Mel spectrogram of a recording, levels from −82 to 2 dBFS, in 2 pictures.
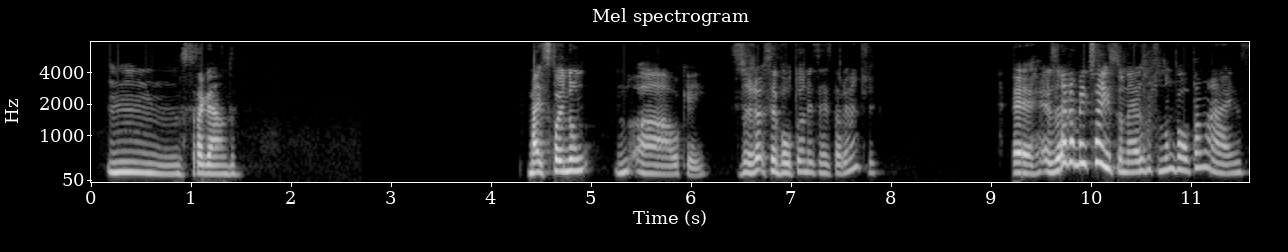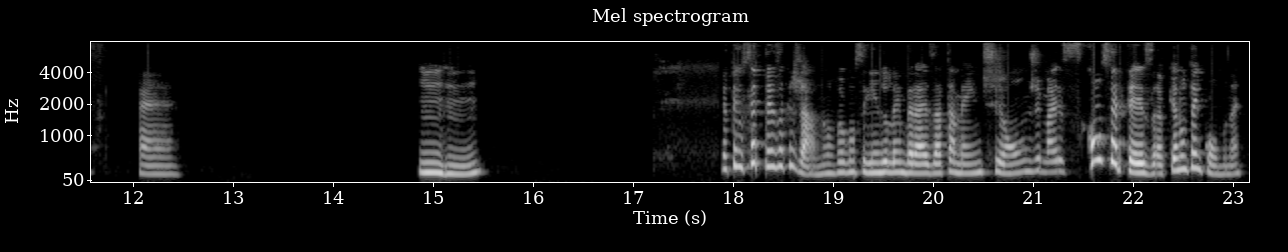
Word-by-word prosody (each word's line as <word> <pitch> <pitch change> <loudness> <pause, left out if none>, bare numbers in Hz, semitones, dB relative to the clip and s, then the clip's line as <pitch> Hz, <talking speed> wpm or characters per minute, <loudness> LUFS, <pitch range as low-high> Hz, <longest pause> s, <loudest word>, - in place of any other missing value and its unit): Hum, 210 -4 -1
estragado. 185 0 +1 2.9
Mas 210 +1 +5
foi 240 0 +6
num 250 +2 +3 0.4
ah 190 -5 -2
ok, 180 -1 -8 0.2
você 200 +2 -3
já 265 0 +2
você 245 - +2
voltou 210 +3 -1
nesse 210 -2 -7
restaurante? 210 - -7 1.3
É 210 +1 +2
é - - +2
geralmente 410 - +5
é 415 - +8
isso, 260 -7 +3
né. 220 0 -1
A - - +1
gente 250 -1 -6
não 270 +3 -1
volta 275 +4 -1
mais 210 -7 -5 0.5
é. 180 -1 -10 2.4
Uhum. 210 0 -2 2.3
Eu 285 - -3
tenho 340 -1 0
certeza 350 -4 0
que 360 - -6
já, 340 - -1
não 190 +2 -9
tô 215 +1 -5
conseguindo 220 -1 -1
lembrar 210 -3 +1
exatamente 205 +2 -4
onde, 220 +6 -5
mas 225 0 -6
com 435 +4 +4
certeza, 210 - +4
porque 200 +7 -1
não 280 +1 -1
tem 310 -1 0
como, 185 -7 -6
né. 185 +2 -12
215 Hz, 115 wpm, -21 LUFS, 195-245 Hz, 2.9 s, é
